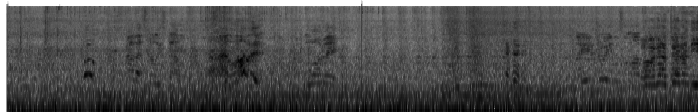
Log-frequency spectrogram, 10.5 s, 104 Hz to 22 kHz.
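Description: Barkas B1000 van's engine running while the van is driven, heard from inside the cab as a steady low rumble.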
